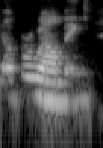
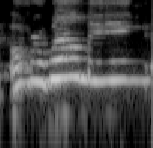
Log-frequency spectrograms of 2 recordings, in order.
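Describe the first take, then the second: First: Said in the usual way. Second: Overwhelming pitched up high and stretched out; overwhelming sung out high and long, then dropped; emphatic. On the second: Real, not acted. Complaining about busy websites.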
